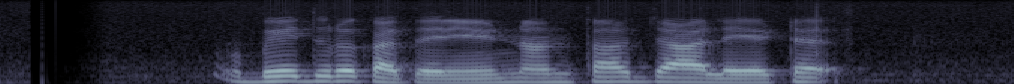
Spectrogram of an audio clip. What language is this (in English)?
Sinhala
